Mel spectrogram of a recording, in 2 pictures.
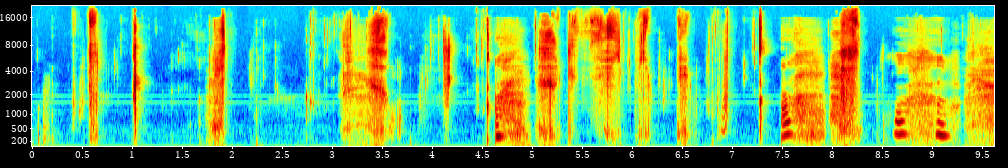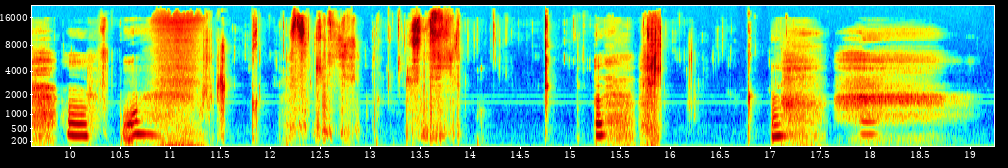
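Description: Soft, wet chewing and biting sounds of ears being eaten: many sharp mouth clicks, crunchy nibbles and smacks in an irregular rhythm, mixed with breathy sighs, all faint.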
